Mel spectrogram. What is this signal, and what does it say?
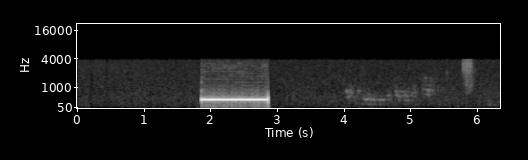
Ringback tone (Europe, 425 Hz).
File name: out- -2007- - - .29759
